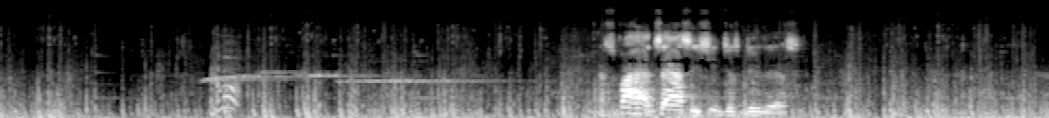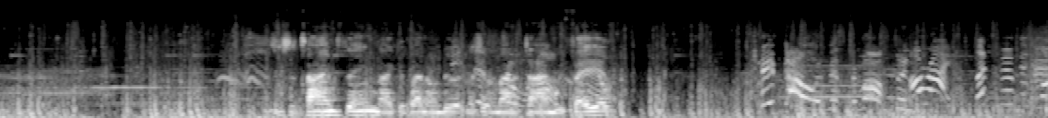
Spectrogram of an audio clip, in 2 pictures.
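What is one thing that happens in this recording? A horse's hooves thud at a gallop on a dirt track.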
